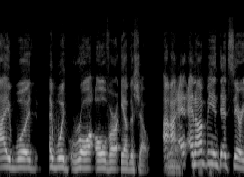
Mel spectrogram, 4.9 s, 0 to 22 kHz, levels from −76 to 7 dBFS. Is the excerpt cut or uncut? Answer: cut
